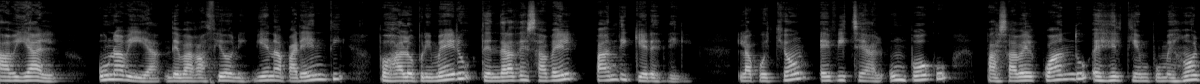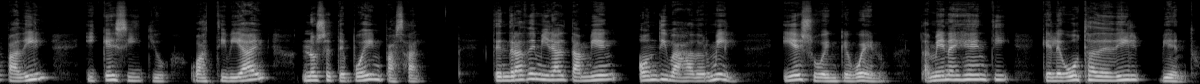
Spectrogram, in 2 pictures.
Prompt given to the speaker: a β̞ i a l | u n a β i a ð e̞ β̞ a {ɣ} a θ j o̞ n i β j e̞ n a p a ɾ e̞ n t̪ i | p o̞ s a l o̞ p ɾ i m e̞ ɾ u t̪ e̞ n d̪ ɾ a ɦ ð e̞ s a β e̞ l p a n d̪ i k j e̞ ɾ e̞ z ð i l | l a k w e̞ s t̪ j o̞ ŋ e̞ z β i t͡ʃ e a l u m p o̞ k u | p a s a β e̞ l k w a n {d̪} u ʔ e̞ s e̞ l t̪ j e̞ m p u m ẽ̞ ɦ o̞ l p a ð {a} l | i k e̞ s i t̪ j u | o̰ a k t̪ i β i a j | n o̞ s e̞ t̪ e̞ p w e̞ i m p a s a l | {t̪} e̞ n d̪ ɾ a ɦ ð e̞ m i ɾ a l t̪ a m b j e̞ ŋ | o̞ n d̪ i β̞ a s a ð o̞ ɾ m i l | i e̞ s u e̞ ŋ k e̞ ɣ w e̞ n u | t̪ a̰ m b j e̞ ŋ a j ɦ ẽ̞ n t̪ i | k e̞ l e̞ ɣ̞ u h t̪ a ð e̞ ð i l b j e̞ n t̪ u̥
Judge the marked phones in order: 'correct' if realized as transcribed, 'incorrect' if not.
correct, correct, incorrect: i, correct

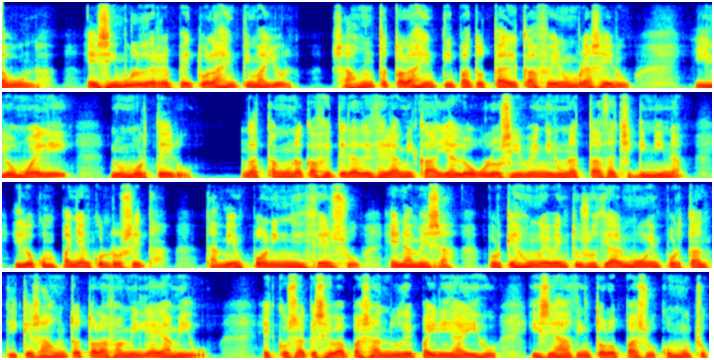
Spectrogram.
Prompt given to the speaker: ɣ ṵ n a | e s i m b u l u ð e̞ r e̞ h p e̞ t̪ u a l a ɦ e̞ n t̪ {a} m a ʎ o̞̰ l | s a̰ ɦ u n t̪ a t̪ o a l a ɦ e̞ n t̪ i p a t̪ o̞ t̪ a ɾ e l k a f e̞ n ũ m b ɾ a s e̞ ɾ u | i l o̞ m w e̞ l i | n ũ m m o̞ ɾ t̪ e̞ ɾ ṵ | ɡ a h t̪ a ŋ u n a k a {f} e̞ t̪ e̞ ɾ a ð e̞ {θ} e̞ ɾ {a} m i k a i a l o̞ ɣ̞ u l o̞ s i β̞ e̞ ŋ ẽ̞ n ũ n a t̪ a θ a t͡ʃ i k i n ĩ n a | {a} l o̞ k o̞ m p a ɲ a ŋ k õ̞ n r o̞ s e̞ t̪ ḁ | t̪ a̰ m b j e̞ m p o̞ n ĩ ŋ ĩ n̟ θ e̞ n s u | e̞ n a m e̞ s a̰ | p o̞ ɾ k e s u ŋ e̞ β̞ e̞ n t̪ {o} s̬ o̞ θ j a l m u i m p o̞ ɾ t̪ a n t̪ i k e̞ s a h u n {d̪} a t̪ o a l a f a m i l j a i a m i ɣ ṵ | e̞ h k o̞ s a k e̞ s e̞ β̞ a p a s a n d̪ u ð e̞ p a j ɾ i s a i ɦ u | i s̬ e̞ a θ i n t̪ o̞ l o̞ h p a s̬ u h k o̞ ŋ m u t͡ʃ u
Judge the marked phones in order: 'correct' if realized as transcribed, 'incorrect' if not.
incorrect: i, correct, correct, correct, incorrect: i, incorrect: u, incorrect: t̪

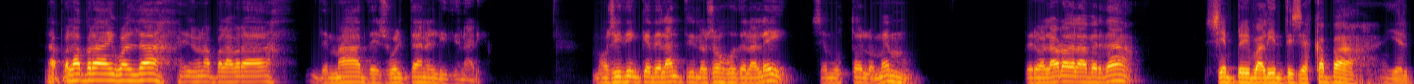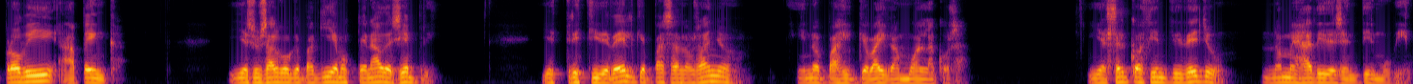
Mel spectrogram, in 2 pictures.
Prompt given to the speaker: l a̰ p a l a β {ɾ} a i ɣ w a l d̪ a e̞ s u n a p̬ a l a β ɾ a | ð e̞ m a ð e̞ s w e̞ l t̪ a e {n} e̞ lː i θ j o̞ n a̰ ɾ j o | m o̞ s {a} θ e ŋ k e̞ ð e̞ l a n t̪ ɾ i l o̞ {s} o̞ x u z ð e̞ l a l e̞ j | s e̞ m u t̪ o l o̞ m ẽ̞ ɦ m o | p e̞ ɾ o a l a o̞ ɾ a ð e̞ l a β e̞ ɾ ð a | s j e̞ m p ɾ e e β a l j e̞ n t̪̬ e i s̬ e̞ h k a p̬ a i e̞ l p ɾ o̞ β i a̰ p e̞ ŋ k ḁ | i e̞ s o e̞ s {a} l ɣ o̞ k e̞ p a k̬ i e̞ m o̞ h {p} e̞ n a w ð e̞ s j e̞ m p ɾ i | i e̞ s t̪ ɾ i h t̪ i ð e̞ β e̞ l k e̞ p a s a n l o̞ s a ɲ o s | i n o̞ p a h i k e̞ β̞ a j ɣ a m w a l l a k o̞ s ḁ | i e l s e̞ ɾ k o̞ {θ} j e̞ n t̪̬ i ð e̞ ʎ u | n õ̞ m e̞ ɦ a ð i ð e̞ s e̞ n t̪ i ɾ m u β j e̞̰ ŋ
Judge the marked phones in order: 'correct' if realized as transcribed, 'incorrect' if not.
correct, correct, incorrect: i, correct, correct, correct, correct

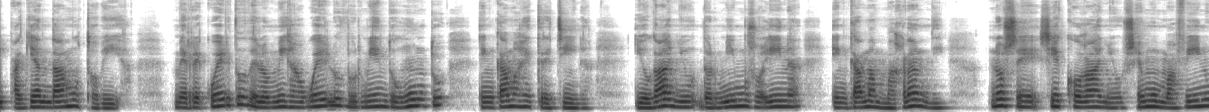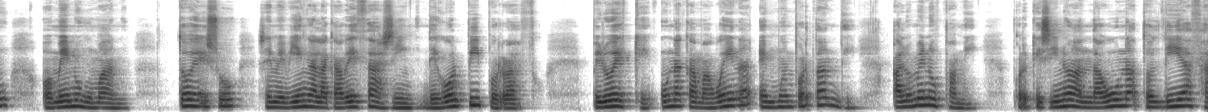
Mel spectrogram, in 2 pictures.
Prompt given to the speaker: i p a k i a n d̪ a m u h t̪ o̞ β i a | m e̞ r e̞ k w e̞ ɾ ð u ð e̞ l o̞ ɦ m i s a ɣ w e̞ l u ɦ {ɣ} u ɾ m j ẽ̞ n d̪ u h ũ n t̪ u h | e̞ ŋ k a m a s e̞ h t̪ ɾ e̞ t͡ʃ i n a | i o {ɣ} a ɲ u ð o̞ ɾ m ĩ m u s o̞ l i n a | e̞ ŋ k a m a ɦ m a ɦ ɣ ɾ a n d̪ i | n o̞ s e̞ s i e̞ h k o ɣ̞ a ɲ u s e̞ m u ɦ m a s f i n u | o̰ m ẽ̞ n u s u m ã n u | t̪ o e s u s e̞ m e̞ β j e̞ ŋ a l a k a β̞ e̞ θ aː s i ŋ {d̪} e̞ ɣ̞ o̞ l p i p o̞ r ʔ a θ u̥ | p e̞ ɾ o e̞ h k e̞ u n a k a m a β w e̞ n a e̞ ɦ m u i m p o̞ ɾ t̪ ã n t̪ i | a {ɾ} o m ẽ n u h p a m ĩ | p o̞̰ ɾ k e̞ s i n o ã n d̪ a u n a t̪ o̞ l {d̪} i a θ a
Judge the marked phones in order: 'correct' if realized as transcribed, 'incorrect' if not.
incorrect: ð, correct, correct, incorrect: l, correct

